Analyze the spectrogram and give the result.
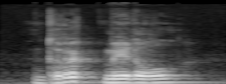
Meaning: a means of applying pressure
- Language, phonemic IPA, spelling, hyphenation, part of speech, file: Dutch, /ˈdrʏkˌmɪ.dəl/, drukmiddel, druk‧mid‧del, noun, Nl-drukmiddel.ogg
